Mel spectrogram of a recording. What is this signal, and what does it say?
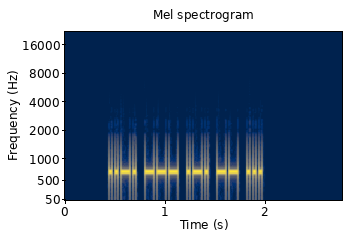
Morse code, heard as a keyed tone, about 40 wpm, 700 Hz. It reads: FORMS
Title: ES:S Suffix - Top 100 Words with Base Words 40wpm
